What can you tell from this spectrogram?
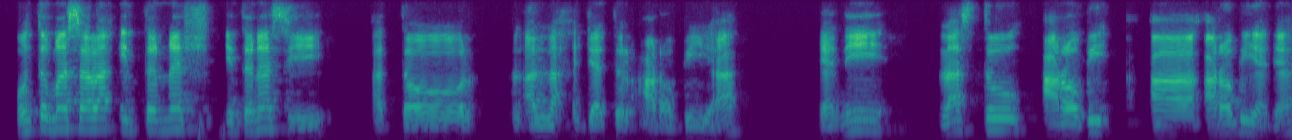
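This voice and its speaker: A man from Indonesia with a Javanese accent, teaching Arabic in an online class, mixing Arabic and Indonesian and repeating things slowly to explain. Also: medium pitch, sharp tone, muffled recording.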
